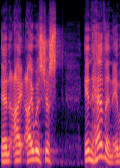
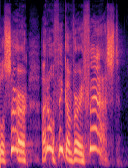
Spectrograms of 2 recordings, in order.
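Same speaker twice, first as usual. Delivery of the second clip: put-on little squeaky teenage voice, swooping pitch; 3 semitones higher than usual. Retelling his reply to a teacher as a boy, in a squeaky adolescent voice. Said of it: "my little adolescent squeaky voice".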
